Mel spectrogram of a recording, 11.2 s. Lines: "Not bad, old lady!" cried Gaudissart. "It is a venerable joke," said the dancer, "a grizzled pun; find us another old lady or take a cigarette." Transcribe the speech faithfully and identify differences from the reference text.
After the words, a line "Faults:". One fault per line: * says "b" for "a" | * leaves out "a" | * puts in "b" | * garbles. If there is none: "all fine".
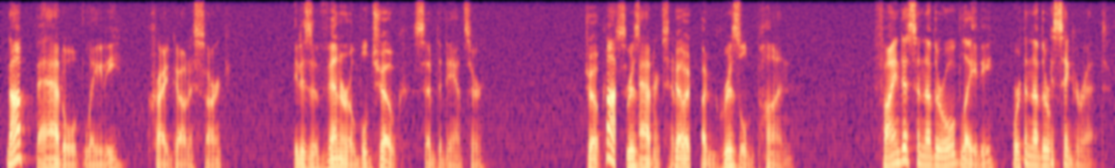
"Not bad, old lady!" cried Gaudissart. "It is a venerable joke," said the dancer, [garbled] "a grizzled pun; find us another old lady or another a cigarette."
Faults:
* garbles
* says "another" for "take"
